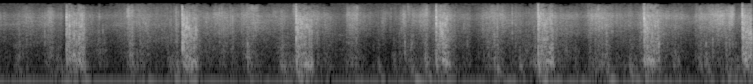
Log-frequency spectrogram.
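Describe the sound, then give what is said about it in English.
Extra sheets of Z brand paper towels being pulled off a roll in a demonstration: a steady series of short, crisp ripping bursts, roughly one per second, with no voices. “We'll demonstrate how many more towels by pulling off the extra towel, just the extra towels from a roll of Z.”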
